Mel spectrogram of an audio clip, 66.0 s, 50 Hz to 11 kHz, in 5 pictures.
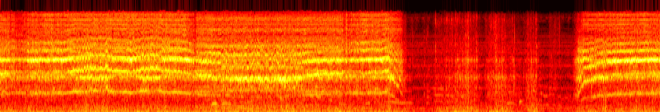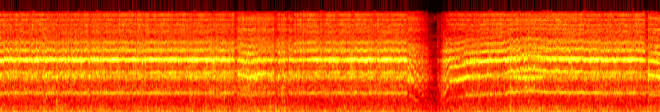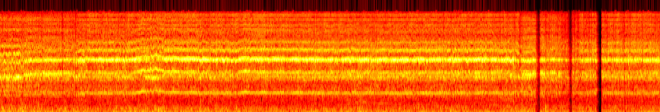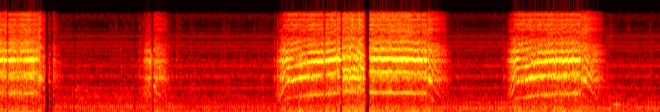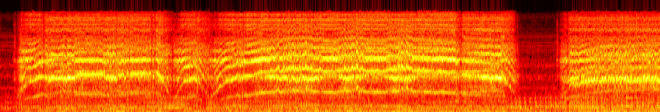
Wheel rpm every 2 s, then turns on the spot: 160, 160, 160, 120, 20, 50, 160, 160, 160, 160, 90, 160, 160, 160, 160, 160, 160, 160, 160, 160, 20, 10, 60, 160, 50, 90, 80, 140, 110, 160, 160, 80, 150.
8-10 42-44 48-50 62-64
